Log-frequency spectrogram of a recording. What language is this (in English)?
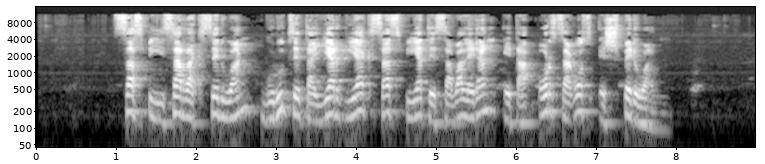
Basque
